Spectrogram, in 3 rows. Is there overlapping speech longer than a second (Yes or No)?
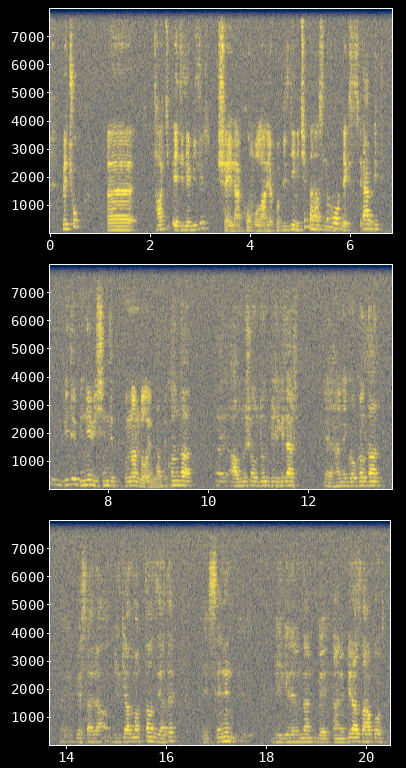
No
